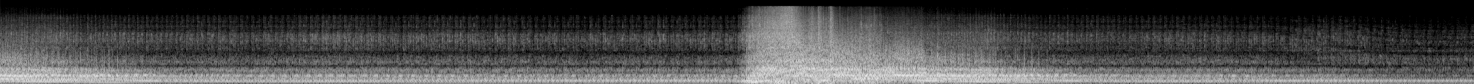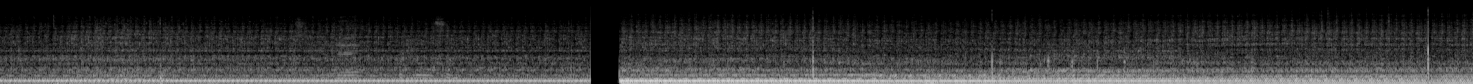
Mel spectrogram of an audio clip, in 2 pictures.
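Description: Aston Martin Vantage GT8's 4.7-litre V8 through its exhaust, revs falling from a blip at the start. A second sharp rev comes about seven and a half seconds in and falls back, and then the engine settles into a steady idle.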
